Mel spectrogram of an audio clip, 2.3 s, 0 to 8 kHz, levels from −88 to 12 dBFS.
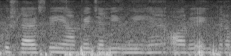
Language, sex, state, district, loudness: Hindi, female, Chandigarh, Chandigarh, -16 LUFS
